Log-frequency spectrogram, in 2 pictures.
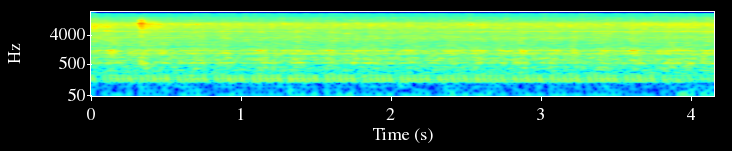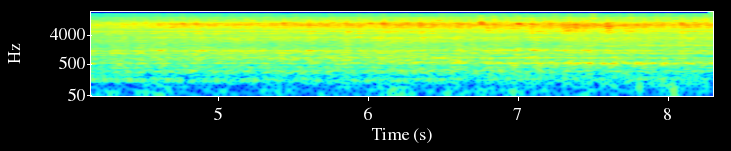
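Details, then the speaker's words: FC car idling with a little throttle, heard from underneath: gritty, rhythmic clang-clang rumble from worn front gears in the five-speed manual gearbox. Transmission oil is full and correctly serviced, so the gearbox is to be dropped. "so that's the noise that he's talking about that clang-clang are you hear it you hear it so it looks like this trend is definitely not to come down"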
